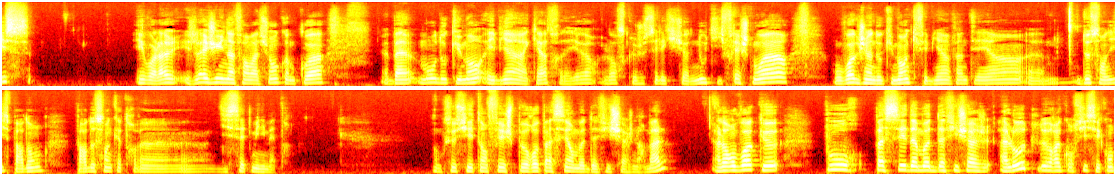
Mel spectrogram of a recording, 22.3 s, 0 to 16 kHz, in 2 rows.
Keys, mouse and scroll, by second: 4.6 click, 7.2 click, 16.1 click.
